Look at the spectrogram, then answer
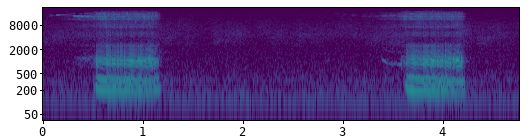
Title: Chihuahua snoring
